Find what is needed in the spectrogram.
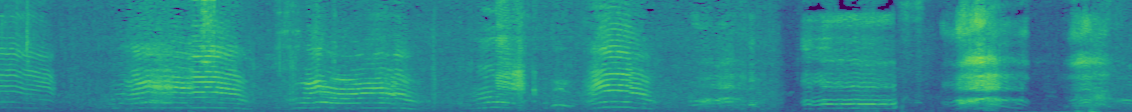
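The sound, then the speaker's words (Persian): A baby crying in many wailing bursts, each cry arching up and down in pitch. The cries come in a broken, uneven rhythm, with no other voices. “بچه داره گریه میکنه.”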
